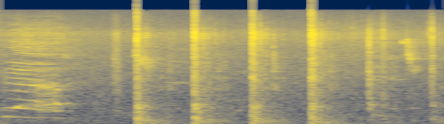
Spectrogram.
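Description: Knuckles knock sharply on a metal gate several times.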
